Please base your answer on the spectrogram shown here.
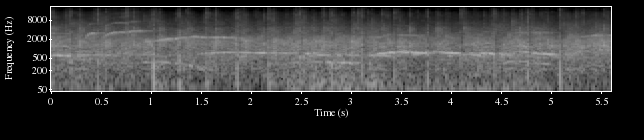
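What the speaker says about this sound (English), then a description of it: "Let's hear some applause." Family and friends applaud at a fire bureau recruit graduation ceremony. The clapping is steady and sustained, with shrill whistles and cheering voices rising above it.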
